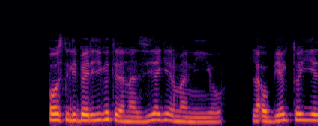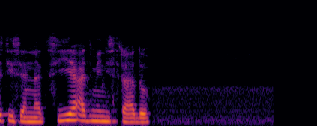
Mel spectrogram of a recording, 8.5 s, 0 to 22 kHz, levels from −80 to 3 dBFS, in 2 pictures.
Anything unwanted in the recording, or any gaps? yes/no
no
